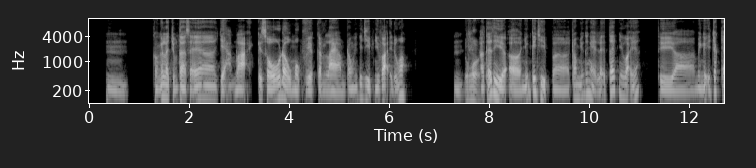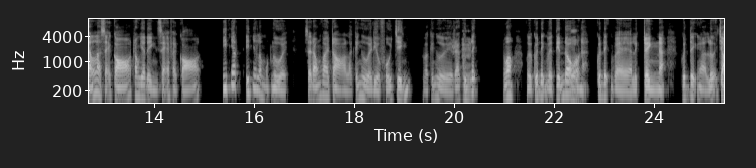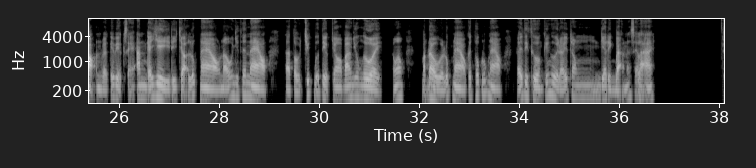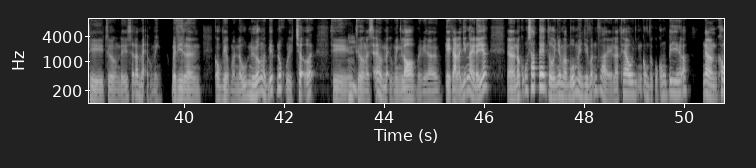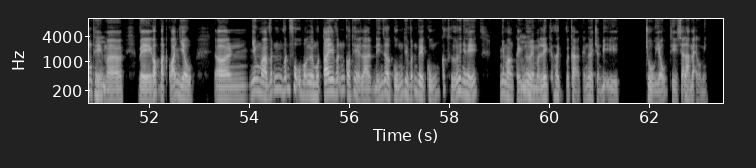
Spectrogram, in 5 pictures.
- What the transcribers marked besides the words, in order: other background noise; tapping
- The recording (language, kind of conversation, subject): Vietnamese, advice, Bạn nên làm gì khi không đồng ý với gia đình về cách tổ chức Tết và các phong tục truyền thống?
